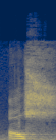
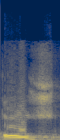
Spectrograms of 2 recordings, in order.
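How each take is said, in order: First: The opening vowel is thin and light. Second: The opening vowel is thick and dark. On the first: The speaker calls it right. "tipiskan dulu a, kemudian baru masuk ke sodnya ditebalkan" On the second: The speaker calls it wrong. "Jangan hamzahnya ikut tebal"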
